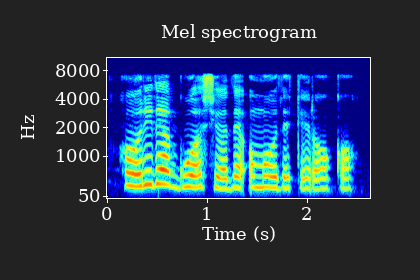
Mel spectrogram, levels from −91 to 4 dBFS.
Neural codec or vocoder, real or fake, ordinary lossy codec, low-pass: none; real; none; 7.2 kHz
